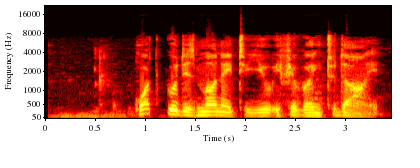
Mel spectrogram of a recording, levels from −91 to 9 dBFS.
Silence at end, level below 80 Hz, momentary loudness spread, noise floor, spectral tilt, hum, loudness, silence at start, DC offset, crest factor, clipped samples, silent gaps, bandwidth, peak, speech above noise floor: 0.15 s; -46 dBFS; 21 LU; -34 dBFS; -4.5 dB/octave; none; -15 LUFS; 0.15 s; under 0.1%; 16 dB; under 0.1%; none; 8.2 kHz; 0 dBFS; 19 dB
